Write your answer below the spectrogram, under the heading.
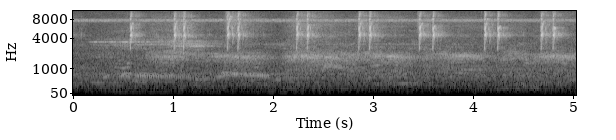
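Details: Squirrel scolding a dog and a person with furious noise: sharp paired chuck notes, each pair repeated about every half second in a steady rhythm, with quiet background hiss.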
